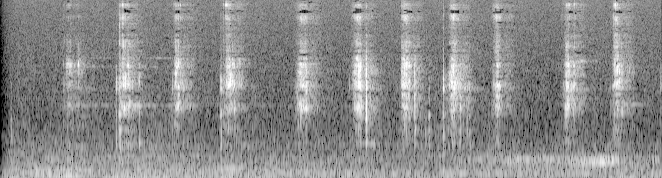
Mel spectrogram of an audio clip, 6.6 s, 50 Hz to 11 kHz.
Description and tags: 018 - Mouse wheel scroll 1.L
sound of a mouse scroll while scrolling.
